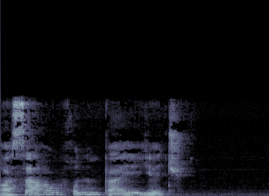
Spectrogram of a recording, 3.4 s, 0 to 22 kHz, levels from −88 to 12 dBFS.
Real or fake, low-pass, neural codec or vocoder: real; 10.8 kHz; none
